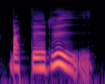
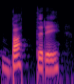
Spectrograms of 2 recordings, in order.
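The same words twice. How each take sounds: First: The final i vowel is long. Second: The final i vowel is short. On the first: The speaker calls it right. "Med långt i" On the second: The speaker calls it wrong. "man säger inte batteri"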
